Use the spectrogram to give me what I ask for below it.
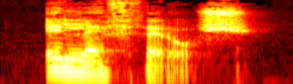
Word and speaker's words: ελεύθερος: So the word for free is ελεύθερος, and it's an adjective. – It's a long word. – Let's break it down into syllables. Ελεύθερος.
